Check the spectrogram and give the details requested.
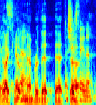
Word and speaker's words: Shiv Sena: That I can't remember that Shiv Sena. How do you say it? Shiv Sena.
